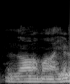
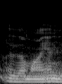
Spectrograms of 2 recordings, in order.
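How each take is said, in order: First: रामायण slowly, long raa, retroflex ending; correct pronunciation. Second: रामायण as ra-maa-yan, short start; brief first vowel, plain n in रामायण; wrong spelling read out. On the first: Teacher correcting the word slowly, long first vowel. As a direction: stretch रामायण, curl tongue back at end. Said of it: "होता है". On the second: Teacher reading the mistake, short first vowel. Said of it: "लिखा है". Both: Shown as a demonstration.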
